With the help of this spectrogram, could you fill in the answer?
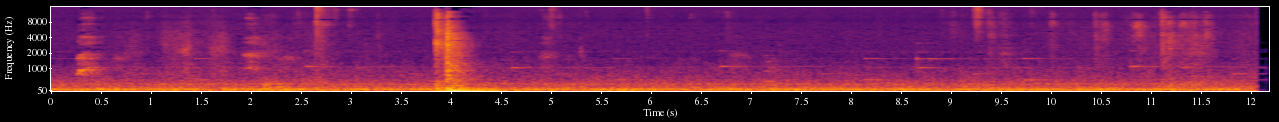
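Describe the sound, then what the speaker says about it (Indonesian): A basement door slamming shut on its own: a single heavy, close thud partway through, set against a low, steady background hum with scattered faint knocks. "Dengan diiringi pintu basement yang membanting menutup dengan sendirinya."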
